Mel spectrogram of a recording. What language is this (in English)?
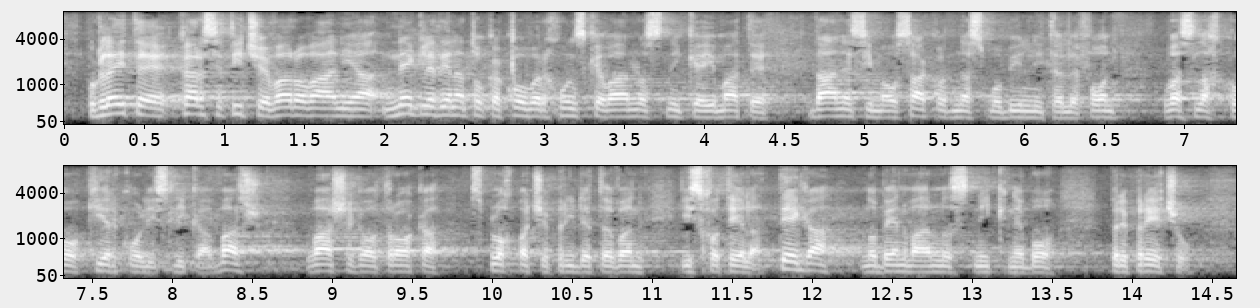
Slovenian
